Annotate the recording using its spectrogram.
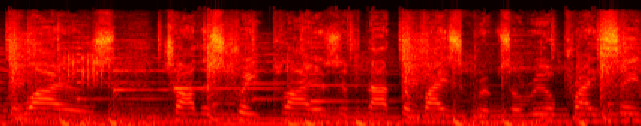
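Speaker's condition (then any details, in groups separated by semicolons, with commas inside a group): No condition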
